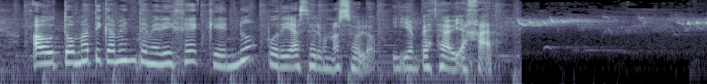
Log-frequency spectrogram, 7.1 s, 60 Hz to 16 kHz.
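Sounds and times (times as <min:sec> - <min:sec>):
speech: 0:00.3 - 0:05.2
faint birds chirping in the morning: 0:05.1 - 0:07.0.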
